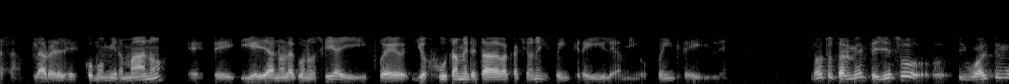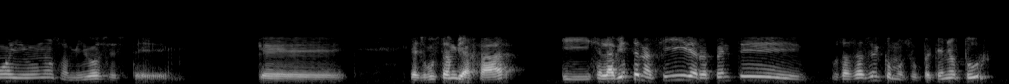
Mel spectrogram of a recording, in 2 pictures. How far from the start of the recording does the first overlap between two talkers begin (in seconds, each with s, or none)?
none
